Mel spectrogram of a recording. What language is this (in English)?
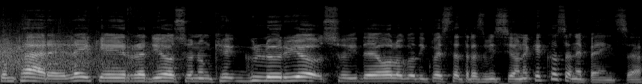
Italian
